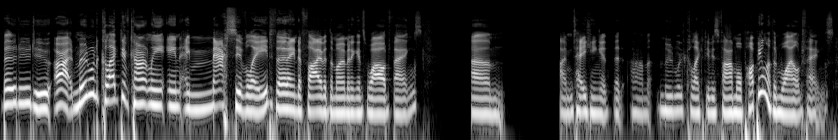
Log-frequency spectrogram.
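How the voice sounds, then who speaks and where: A man's voice: fairly high pitch, normal speed, clean tone, no echo, clean studio sound. A man giving casual live-stream commentary while playing a game, chatty and upbeat, talking to his chat and to the characters.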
